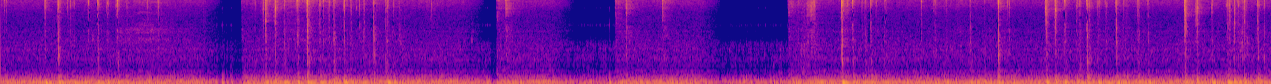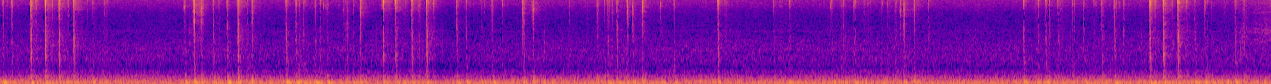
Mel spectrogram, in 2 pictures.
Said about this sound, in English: I'll be typing right now that price target that I'm giving out to you guys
